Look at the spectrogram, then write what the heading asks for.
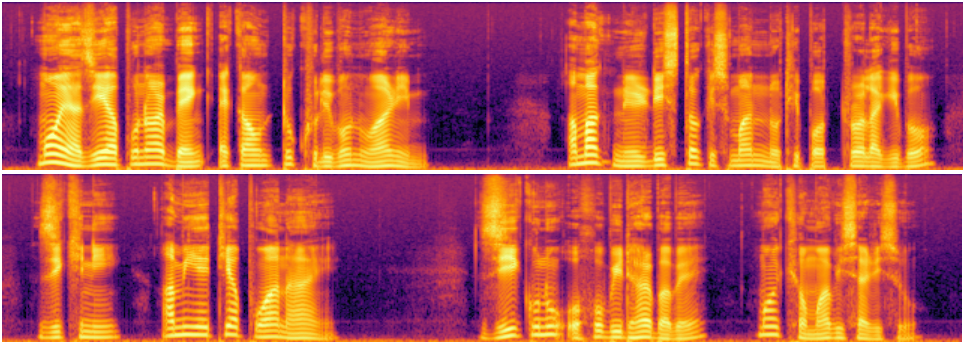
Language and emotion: Assamese, sad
